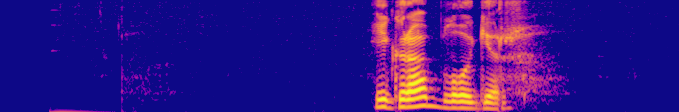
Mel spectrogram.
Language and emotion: Russian, neutral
